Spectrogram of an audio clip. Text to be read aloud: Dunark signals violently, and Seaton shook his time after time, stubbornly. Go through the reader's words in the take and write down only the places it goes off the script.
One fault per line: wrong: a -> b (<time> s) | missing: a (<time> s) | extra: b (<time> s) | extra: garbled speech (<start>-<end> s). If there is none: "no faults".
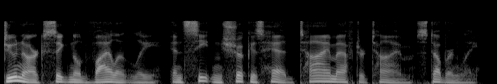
wrong: signals -> signaled (0.4 s)
extra: head (2.6 s)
